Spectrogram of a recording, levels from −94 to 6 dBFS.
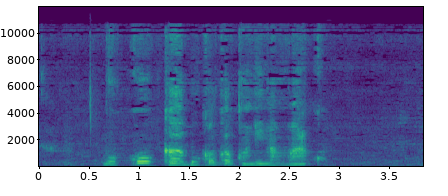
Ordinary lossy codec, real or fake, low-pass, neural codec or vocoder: AAC, 32 kbps; fake; 10.8 kHz; codec, 44.1 kHz, 2.6 kbps, SNAC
